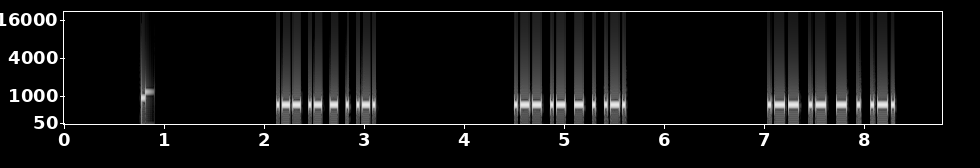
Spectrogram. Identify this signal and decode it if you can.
Morse code, heard as a keyed tone, about 41 wpm, 700 Hz. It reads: WATER WATER WATER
